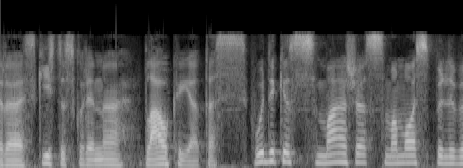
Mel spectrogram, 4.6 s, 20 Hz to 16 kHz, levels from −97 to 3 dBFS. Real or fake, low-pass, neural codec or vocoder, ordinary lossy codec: fake; 7.2 kHz; codec, 16 kHz, 1 kbps, X-Codec, HuBERT features, trained on LibriSpeech; AAC, 48 kbps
